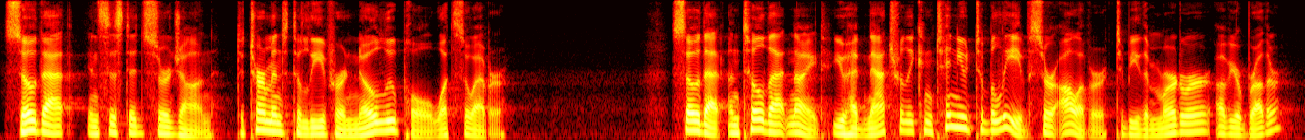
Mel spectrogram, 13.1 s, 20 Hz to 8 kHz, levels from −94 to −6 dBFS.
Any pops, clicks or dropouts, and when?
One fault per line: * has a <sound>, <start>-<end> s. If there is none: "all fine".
all fine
